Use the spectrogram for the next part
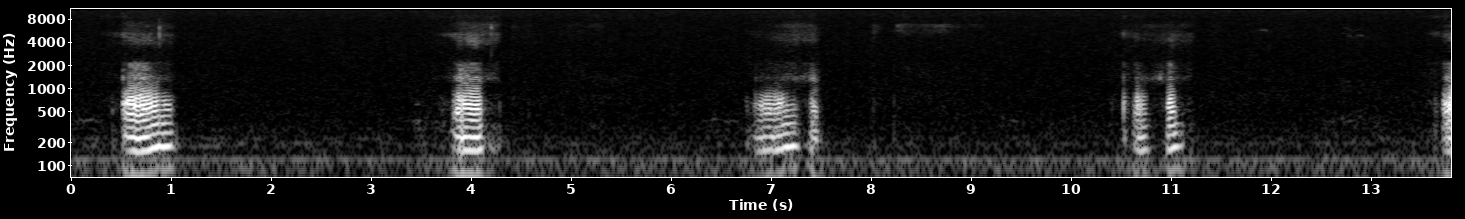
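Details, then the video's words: Baby pug dog sleeping soundly, giving rough buzzy snores roughly every three seconds, five in all, the last one broken and stuttering, with a faint low hum behind. "My baby Pug snoring."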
